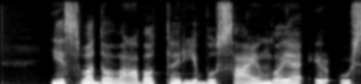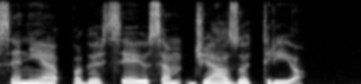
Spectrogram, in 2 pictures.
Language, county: Lithuanian, Vilnius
